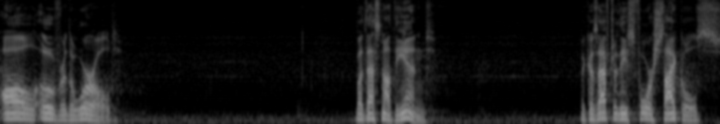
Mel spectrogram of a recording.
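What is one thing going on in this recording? A man speaks with animation into a microphone, heard through loudspeakers with pauses between phrases.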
